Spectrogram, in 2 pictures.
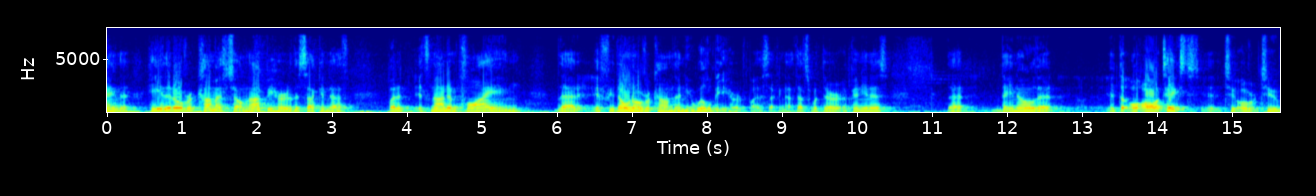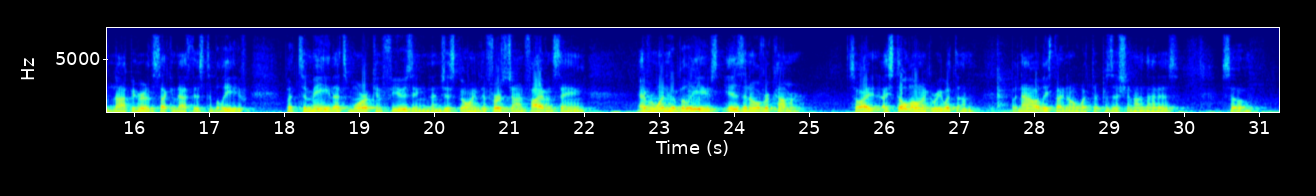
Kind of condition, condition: setting, large echoing room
